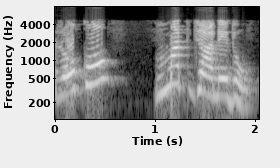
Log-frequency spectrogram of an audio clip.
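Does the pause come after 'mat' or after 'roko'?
after roko. There is a pause right after 'roko'. Stop them; do not let them go.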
